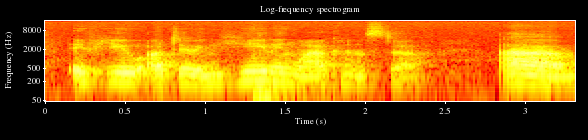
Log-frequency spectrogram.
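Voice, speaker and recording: Her voice sits very deep and low for a woman, with fairly even intonation at a fairly slow pace. Audible room echo and noticeable background noise surround the recording. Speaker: survivor vlogger sharing experiences. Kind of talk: personal monologue to camera. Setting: home video at night. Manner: hesitant, many fillers.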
